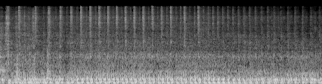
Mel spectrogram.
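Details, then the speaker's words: Yard Machines (MTD) riding mower that would not start because a worn part let the deck safety switch disengage; lever wedged back with a washer: the engine starts straight away every time and settles into an even idle. "fires up every time"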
